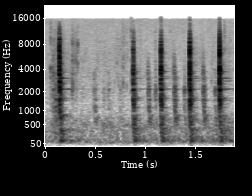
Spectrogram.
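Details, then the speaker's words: 1969 Kawasaki H1 500 Mach III, sitting 41 years in Florida woods: engine turns freely by hand, not seized, but sharp irregular metallic clacks of something banging on the piston; internal knocking, cause unconfirmed. "you can hear it banging on the piston. This is free, it's not seized up, so that's not good."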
